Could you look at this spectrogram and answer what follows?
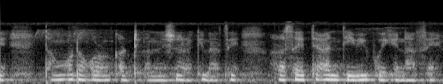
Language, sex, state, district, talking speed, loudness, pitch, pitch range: Nagamese, female, Nagaland, Dimapur, 150 wpm, -16 LUFS, 210 Hz, 195-215 Hz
